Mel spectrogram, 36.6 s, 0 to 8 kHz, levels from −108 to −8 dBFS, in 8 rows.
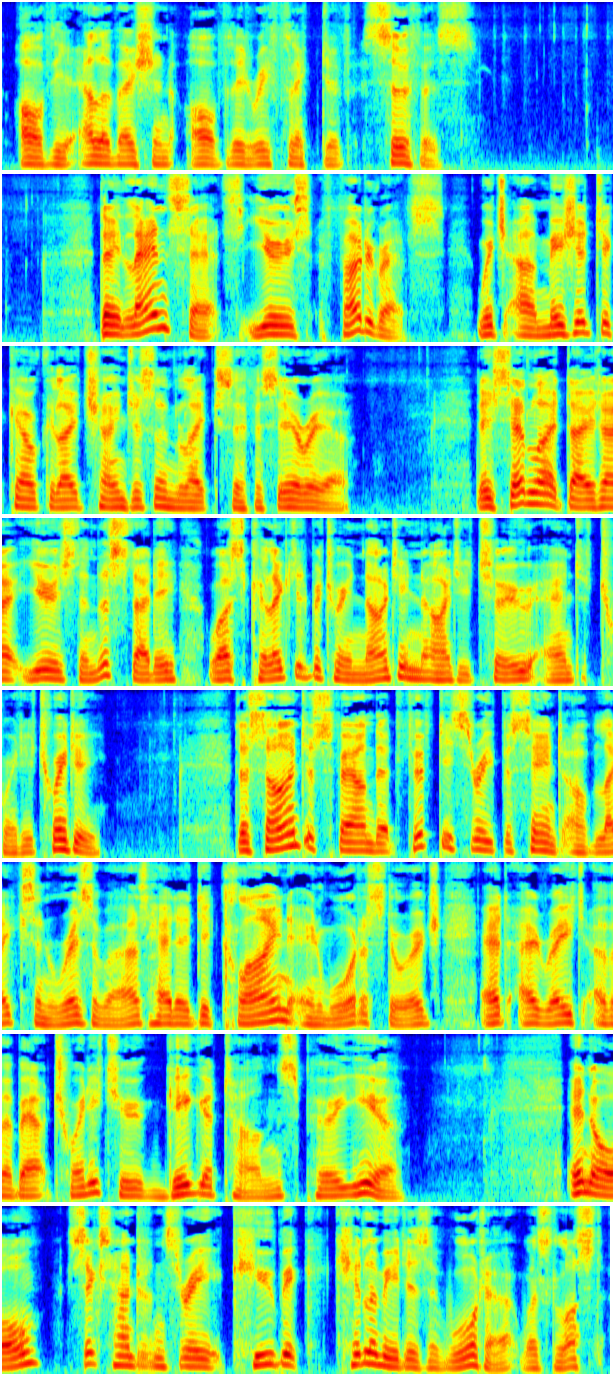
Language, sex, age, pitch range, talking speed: English, male, 60-79, 120-150 Hz, 110 wpm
